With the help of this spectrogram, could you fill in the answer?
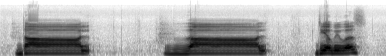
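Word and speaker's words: دال: Dal. Dear viewers, you have to read dal without whistle sound. Whistle sound means this sound, z. If you pronounce this letter like that, zal, it is wrong.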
